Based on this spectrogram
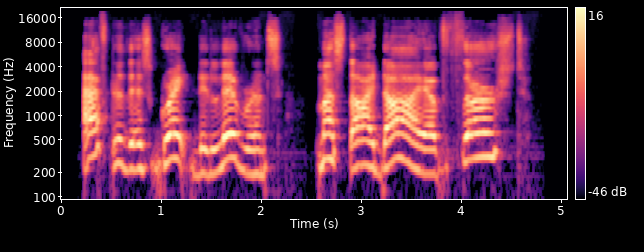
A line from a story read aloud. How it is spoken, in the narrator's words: cried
